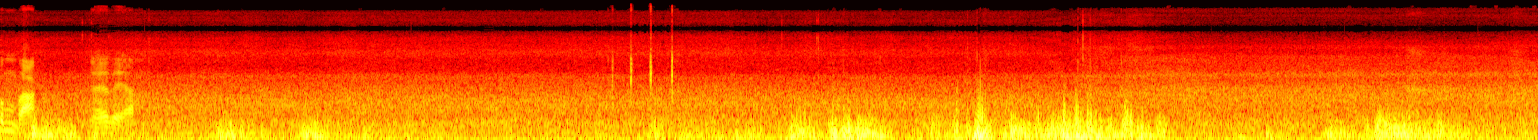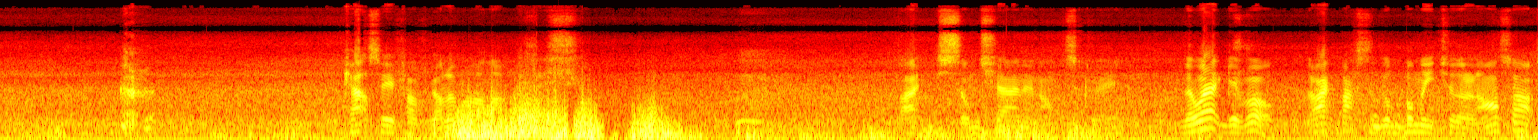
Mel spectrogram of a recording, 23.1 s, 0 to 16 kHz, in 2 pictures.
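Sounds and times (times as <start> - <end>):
wind buffeting microphone: 0.0 - 23.0.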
